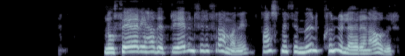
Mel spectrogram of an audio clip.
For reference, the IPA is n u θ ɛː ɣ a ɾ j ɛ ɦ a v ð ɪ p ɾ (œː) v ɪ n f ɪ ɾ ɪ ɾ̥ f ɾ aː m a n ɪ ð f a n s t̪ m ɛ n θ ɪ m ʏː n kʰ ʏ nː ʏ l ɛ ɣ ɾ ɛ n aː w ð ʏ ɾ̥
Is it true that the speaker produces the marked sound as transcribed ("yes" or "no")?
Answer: no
